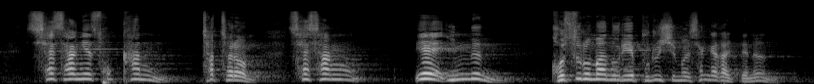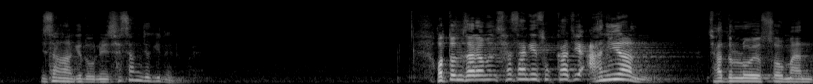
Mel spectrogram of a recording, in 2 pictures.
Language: Korean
